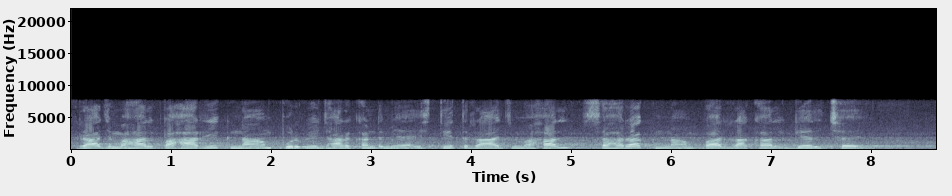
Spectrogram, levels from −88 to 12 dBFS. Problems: constant background noise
